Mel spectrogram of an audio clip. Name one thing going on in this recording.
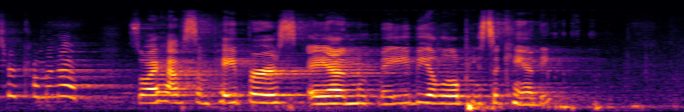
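A woman sings through a microphone in an echoing hall.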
